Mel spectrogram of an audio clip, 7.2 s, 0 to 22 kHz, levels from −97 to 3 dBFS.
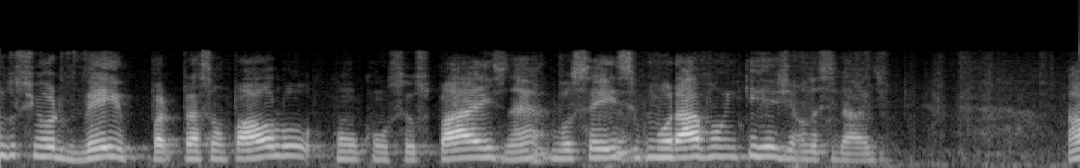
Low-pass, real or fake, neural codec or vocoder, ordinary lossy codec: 7.2 kHz; fake; codec, 16 kHz, 8 kbps, FreqCodec, smaller model; none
